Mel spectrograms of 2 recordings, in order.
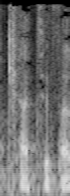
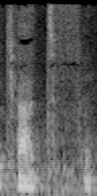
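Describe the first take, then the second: First: The t is followed by a short i vowel. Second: The t is followed directly by the f. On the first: This is the regular form of the word. "کتفه رو" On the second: This avoids three vowels in a row. "کتف میگیم که سه تا حرکت پشت سر هم نباشه"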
